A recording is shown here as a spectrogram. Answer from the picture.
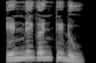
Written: ಎಣ್ಣೆಗಂಟಿಡು

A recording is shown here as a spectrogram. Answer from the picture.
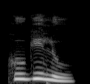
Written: ಹುಗಿಲು

